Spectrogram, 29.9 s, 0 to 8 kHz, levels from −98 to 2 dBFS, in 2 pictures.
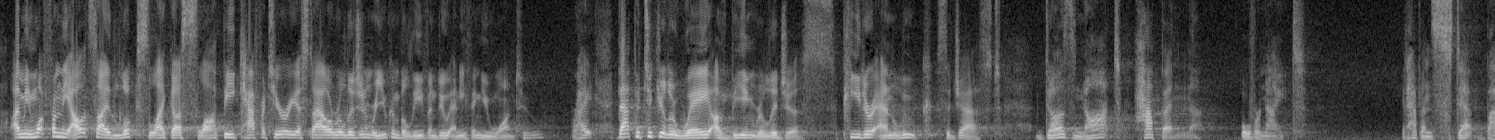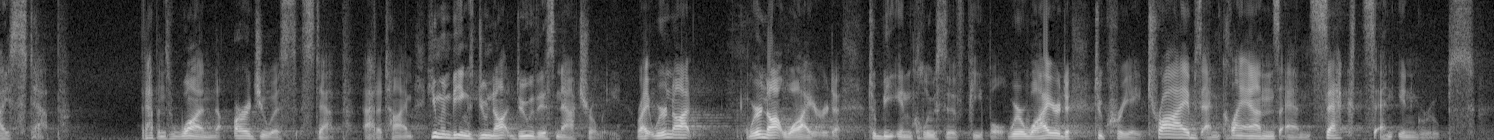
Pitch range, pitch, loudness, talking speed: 115-160 Hz, 140 Hz, -25 LUFS, 160 wpm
